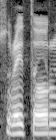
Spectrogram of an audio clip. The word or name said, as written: sura e toru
